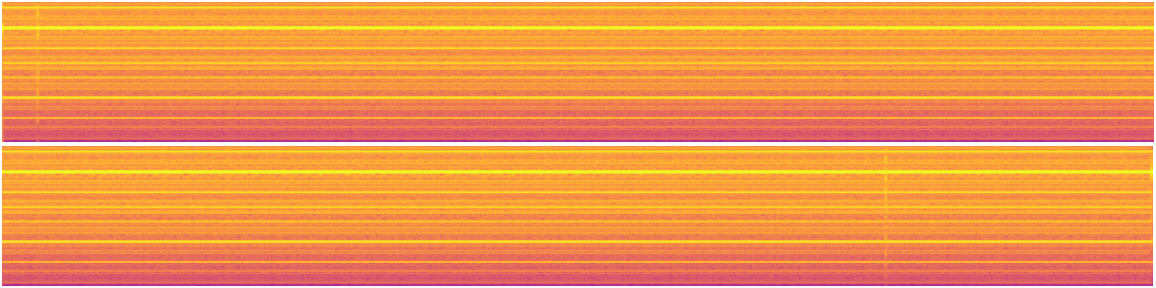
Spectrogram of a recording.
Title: Hearing Test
